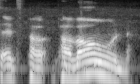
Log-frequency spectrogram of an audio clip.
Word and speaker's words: Pavone: Pavano and Pavano. No, it's Pavone. Pavone.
